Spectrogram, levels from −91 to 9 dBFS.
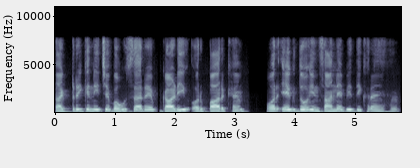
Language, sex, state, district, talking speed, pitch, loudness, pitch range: Hindi, male, Jharkhand, Palamu, 175 wpm, 175 Hz, -16 LUFS, 165-185 Hz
